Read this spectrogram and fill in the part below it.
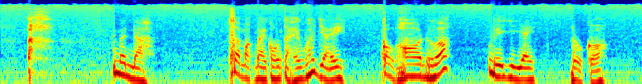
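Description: A middle-aged woman speaks with distress, close by.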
